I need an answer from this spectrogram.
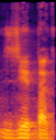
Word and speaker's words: zeta: Vektor vortisitas kita biasanya menuliskan dalam bentuk zeta ya, itu lambang zeta seperti C itu zeta kita membacanya.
